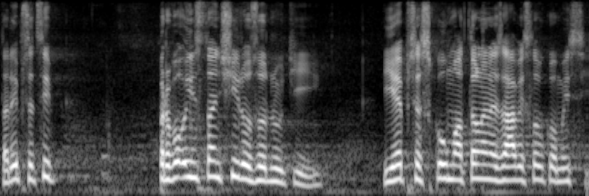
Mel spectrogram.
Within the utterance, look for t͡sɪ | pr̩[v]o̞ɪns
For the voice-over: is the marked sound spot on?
yes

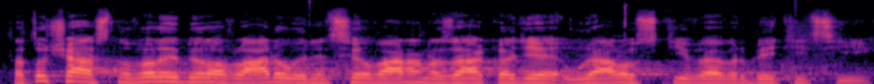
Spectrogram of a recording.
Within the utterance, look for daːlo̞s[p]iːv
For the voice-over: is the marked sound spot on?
no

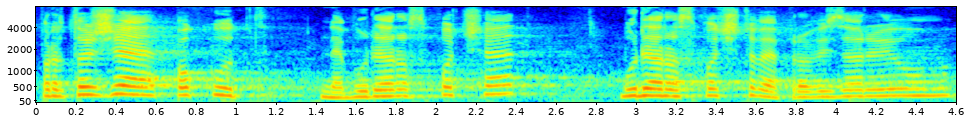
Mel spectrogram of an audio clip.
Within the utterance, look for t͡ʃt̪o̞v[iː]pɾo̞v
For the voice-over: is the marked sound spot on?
no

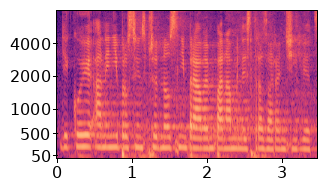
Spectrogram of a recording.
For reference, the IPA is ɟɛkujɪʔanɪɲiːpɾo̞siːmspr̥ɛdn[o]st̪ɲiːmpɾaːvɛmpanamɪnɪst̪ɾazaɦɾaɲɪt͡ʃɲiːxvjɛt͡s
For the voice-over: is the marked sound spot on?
yes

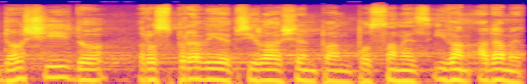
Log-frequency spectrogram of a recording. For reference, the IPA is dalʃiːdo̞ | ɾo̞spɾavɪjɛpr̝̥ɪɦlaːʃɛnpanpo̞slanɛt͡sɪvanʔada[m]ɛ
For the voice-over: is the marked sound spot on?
yes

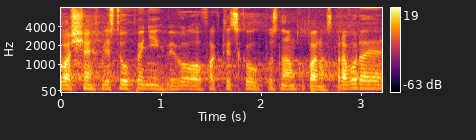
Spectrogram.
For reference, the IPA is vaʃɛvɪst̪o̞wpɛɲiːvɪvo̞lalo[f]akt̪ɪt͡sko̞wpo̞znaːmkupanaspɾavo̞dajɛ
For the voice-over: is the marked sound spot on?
yes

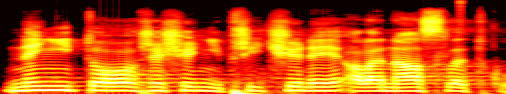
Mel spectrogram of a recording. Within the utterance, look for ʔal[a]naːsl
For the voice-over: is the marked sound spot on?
no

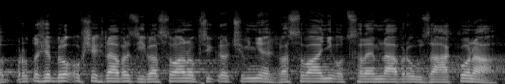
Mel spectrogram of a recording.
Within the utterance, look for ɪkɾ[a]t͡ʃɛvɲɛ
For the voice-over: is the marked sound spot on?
yes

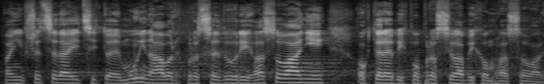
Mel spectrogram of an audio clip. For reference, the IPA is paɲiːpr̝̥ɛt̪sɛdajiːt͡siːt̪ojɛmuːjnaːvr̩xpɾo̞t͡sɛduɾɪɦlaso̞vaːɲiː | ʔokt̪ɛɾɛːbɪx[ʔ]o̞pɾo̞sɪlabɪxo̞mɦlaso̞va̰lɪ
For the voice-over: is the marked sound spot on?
no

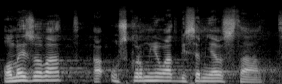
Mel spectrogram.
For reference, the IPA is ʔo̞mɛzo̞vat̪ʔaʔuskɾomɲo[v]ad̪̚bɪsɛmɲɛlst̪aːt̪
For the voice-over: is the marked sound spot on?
yes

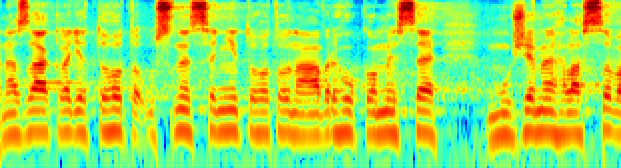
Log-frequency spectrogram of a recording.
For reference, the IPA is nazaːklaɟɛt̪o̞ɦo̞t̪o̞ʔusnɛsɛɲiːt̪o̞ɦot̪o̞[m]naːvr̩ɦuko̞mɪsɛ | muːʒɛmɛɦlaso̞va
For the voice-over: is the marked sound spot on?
no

